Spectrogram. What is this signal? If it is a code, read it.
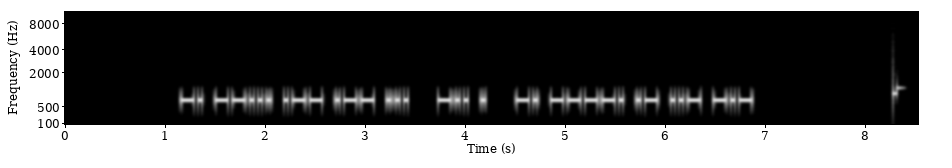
Morse code, heard as a keyed tone, about 28 wpm, 700 Hz. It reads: N7WWS DE N9AUK
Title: USA Callsign DE Callsign - 5 Characters - 28wpm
